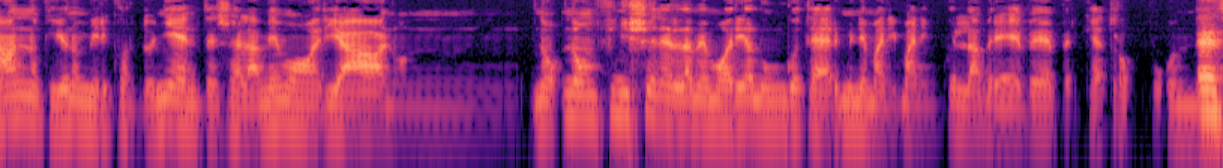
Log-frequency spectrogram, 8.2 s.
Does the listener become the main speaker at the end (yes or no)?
no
